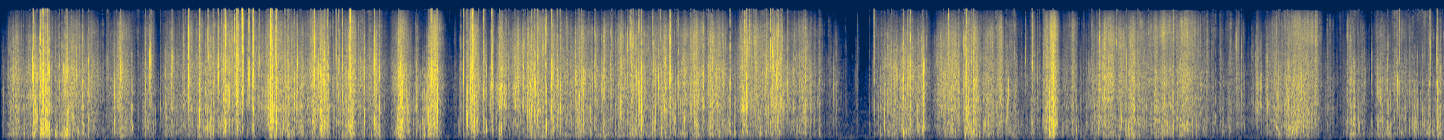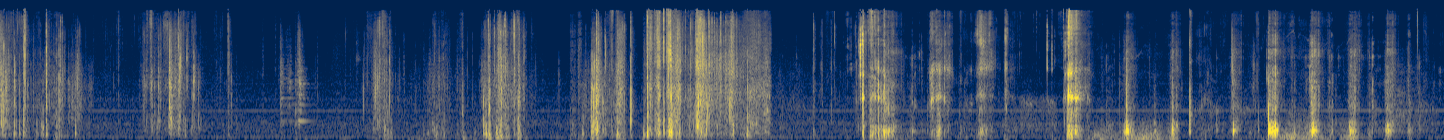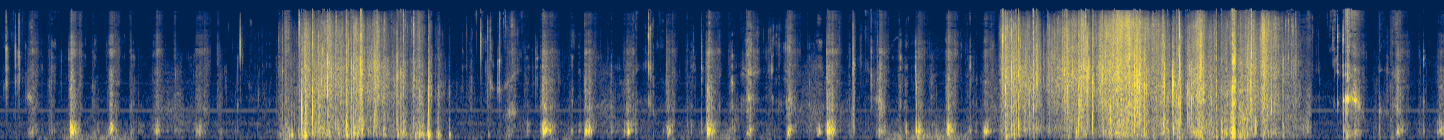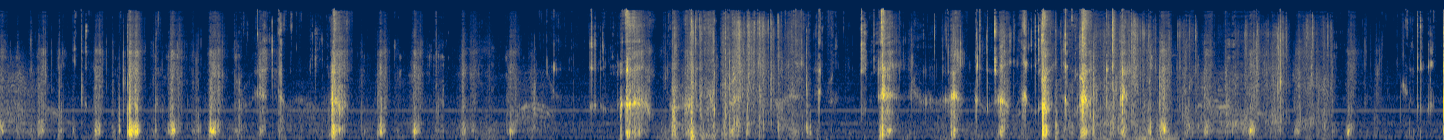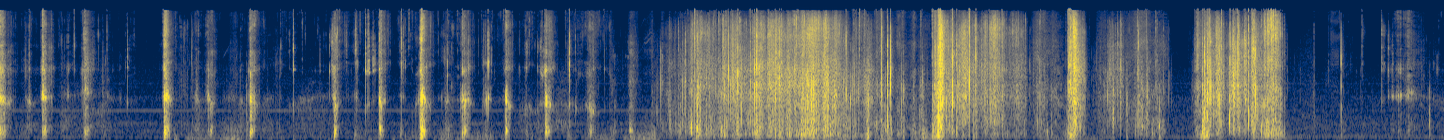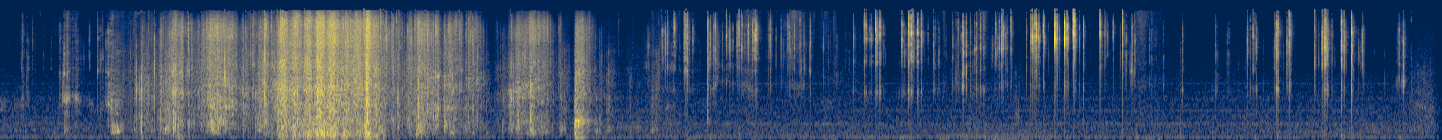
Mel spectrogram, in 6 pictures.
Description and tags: eating m&m's with eating- and packaging-noises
